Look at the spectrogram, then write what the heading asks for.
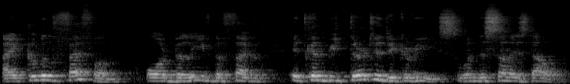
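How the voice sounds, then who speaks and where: A man's voice: on the high side, normal speed, warm tone. A man from the Czech Republic with a Czech accent, telling stories casually in a rambling, repetitive, informal way. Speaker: vlogger. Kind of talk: rambling casual storytelling to camera. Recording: very echoey room, distant microphone.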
